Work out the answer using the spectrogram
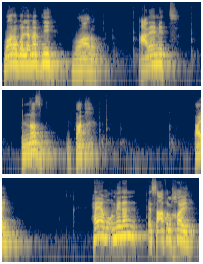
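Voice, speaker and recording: A man's voice: a little high, lively intonation, unhurried, long pauses, fairly bright tone. Egyptian man drilling grammar questions. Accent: Egyptian Arabic. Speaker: Arabic teacher.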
